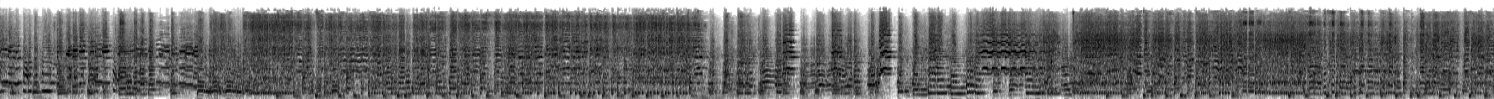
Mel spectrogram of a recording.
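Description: A street brass band playing: sousaphone, trumpets, trombones and clarinet over snare and bass drum, with a steady low pulse. The music breaks off about halfway through and another passage starts.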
